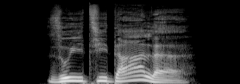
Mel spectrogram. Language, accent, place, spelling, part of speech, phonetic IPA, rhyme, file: German, Germany, Berlin, suizidale, adjective, [zuit͡siˈdaːlə], -aːlə, De-suizidale.ogg
- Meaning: inflection of suizidal: 1. strong/mixed nominative/accusative feminine singular 2. strong nominative/accusative plural 3. weak nominative all-gender singular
